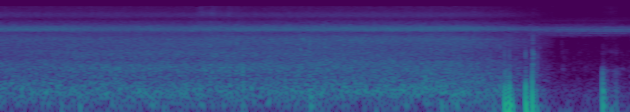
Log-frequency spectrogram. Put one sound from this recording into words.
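Water rushes steadily in a stream.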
